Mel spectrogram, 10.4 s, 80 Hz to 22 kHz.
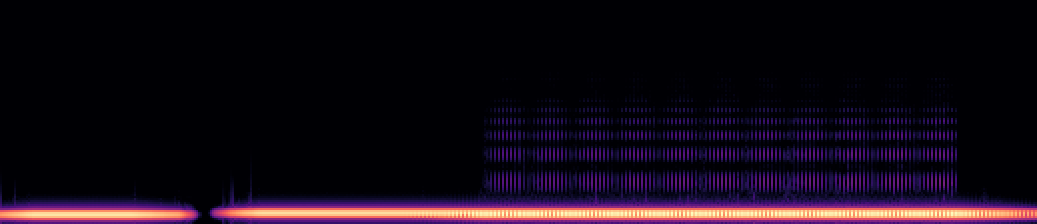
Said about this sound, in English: If you take two waves a bit further apart in frequency, like the following two, 10% apart, the beating gets faster.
